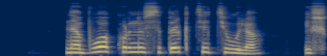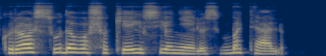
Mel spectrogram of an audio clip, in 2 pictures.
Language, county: Lithuanian, Vilnius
